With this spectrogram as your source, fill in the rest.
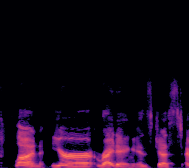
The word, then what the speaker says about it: Lan: are amazing writers but do i pronounce it lan or lon lon your writing is just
